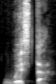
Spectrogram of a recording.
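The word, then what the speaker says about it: Worcester: but that's not what it's called which is pronounced which what in Massachusetts they say wsta that's right like wi s t e a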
